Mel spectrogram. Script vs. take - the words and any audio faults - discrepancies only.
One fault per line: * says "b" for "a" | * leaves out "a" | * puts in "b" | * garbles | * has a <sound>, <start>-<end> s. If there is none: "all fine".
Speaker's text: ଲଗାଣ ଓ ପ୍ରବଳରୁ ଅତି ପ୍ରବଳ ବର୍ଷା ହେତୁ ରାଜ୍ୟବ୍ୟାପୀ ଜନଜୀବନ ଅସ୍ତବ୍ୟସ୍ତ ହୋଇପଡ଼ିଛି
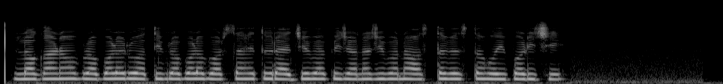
all fine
